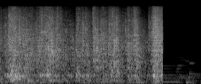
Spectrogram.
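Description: A heap of plastic and metal lipstick and lip-gloss tubes pouring out of a fabric bin onto a sheet, rattling and clattering against each other for about a second and a half, then cut off suddenly.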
